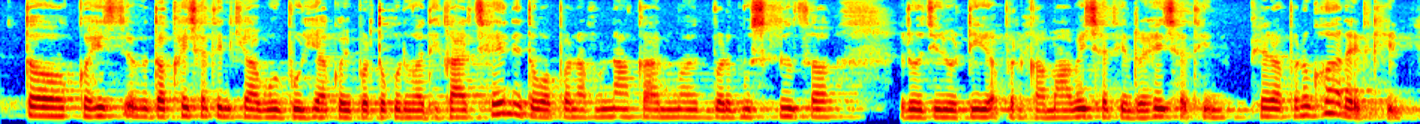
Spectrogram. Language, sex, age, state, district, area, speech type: Maithili, female, 18-30, Bihar, Darbhanga, rural, spontaneous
